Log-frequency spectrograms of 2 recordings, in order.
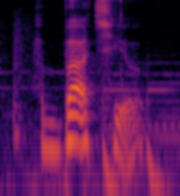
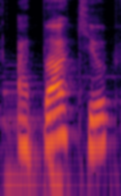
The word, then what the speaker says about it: Abbacchio: think it's adorable actually I love to hear habach you it will be abako but I've heard aacho a lot of times oh and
